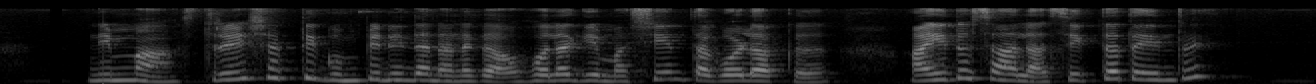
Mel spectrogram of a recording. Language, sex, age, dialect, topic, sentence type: Kannada, female, 36-40, Dharwad Kannada, banking, question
